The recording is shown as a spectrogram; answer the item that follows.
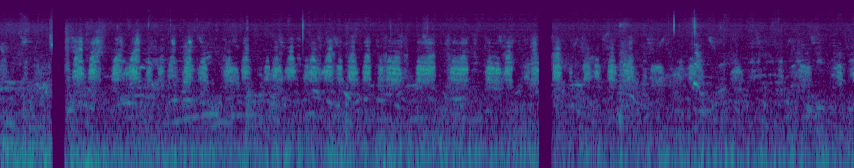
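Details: Ducks resting in Fuentes Brotantes park, Mexico City: a rapid run of harsh, nasal quacks, several per second, broken by two short gaps, over a low background rumble.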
